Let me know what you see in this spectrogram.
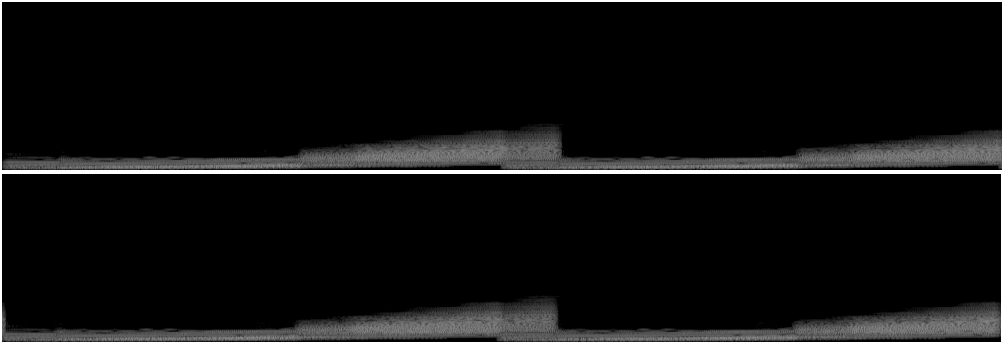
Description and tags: More melodic sequences and events created with graphs, charts, fractals and freehand drawings on an image synth. The file name describes the action.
